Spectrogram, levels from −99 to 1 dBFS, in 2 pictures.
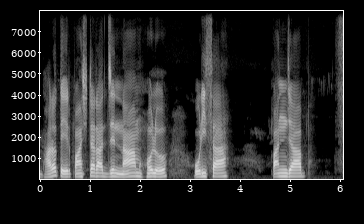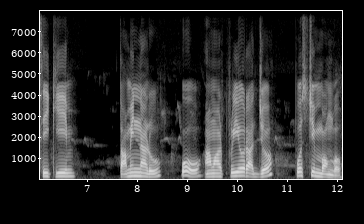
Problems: constant background noise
